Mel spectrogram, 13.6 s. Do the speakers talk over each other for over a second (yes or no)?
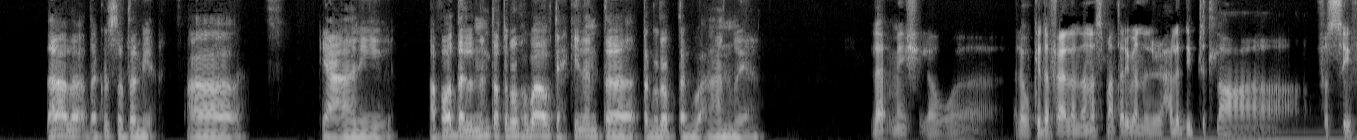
no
